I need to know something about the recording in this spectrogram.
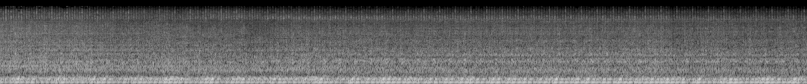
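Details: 2000 Ford SVT Contour with a 3.0L Ford Escape block, Cougar 2.5 heads and SVT cams, at idle: loose repeating knock, roughly three per second, over a deep rumble; engine knock, origin unknown.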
